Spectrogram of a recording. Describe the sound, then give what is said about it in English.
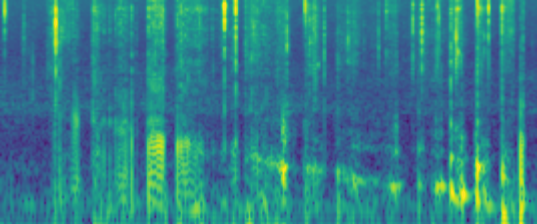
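Paper straw wrapper being handled: faint, soft crinkling and papery rustles in quick irregular patter, with brief scratchy bursts and no talking. “This is the sound of a paper straw wrapper.”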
